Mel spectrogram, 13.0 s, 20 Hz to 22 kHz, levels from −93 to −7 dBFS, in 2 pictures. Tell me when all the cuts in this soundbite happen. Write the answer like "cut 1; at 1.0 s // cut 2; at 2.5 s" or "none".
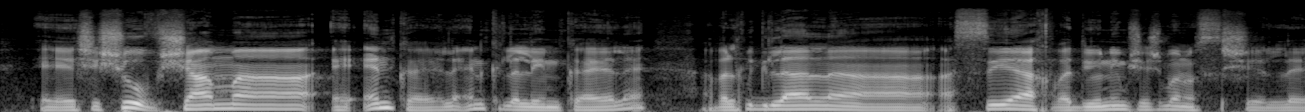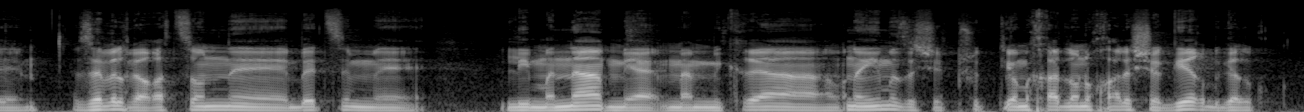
cut 1; at 2.0 s // cut 2; at 3.7 s // cut 3; at 6.1 s // cut 4; at 7.2 s // cut 5; at 9.5 s // cut 6; at 10.8 s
